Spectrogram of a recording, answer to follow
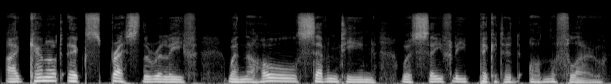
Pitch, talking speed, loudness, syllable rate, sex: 120 Hz, 145 wpm, -18 LUFS, 4.9 syllables/s, male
